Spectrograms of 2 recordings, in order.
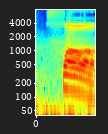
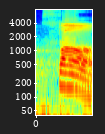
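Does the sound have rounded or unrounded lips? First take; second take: unrounded; unrounded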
